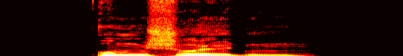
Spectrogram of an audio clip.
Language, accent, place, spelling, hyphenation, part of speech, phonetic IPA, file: German, Germany, Berlin, umschulden, um‧schul‧den, verb, [ˈʊmˌʃʊldn̩], De-umschulden.ogg
- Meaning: to convert debts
